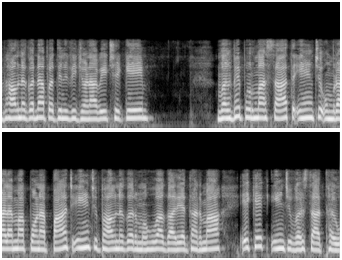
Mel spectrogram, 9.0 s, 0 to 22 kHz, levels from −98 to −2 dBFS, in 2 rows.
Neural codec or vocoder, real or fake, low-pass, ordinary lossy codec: codec, 16 kHz, 4.8 kbps, FACodec; fake; 7.2 kHz; none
